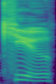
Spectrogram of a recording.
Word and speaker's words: queue: the deck so a cue pronounced by the letter q is actually from the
